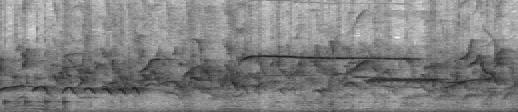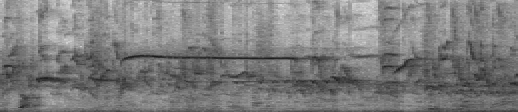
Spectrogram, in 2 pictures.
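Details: Competition Oriental magpie-robin, freshly past its moult, pouring out fast, varied, high-pitched warbling without pause, threaded with sustained flat whistles around the middle and near the end; faint low voices beneath.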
